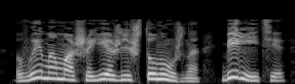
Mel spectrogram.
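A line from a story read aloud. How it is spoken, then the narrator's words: Deaf man shouting. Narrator (Russian): глухой крикнул ей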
